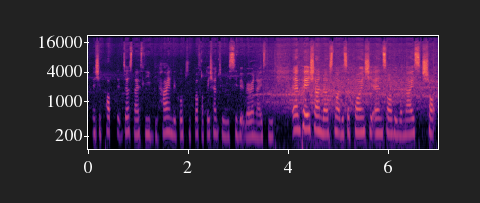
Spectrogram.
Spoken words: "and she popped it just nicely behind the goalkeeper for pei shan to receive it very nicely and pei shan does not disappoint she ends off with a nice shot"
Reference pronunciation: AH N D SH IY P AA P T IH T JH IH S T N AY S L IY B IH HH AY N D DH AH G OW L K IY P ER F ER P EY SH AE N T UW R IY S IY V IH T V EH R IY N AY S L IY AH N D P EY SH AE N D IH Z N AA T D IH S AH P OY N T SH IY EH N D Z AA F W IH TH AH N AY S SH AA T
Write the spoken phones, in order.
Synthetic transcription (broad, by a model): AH N SH IY P AA P T IH T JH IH S N AY S L IY B IH HH AY N D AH G OW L K IY P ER F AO P EY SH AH N T UW R IY S IY V IH T V EH R IY N AY S L IY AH N P EY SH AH N D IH S N AA T D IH S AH P OY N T SH IY EH N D S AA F W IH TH AH N AY S SH AA T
